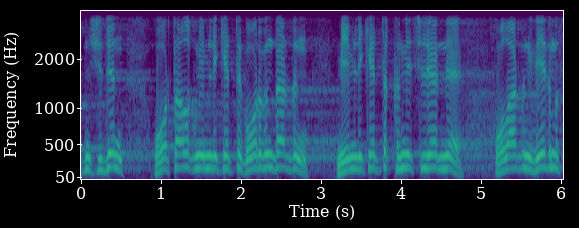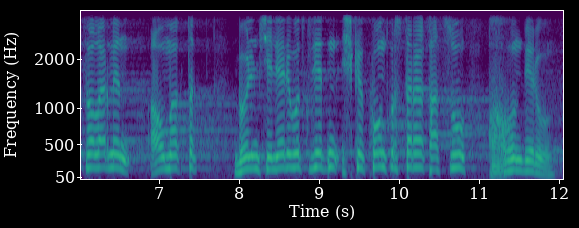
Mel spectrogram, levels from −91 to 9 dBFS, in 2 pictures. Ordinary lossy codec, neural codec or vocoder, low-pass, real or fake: none; none; 3.6 kHz; real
